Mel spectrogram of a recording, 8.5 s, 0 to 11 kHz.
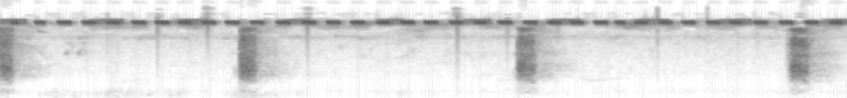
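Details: Bushbuck at Nkorho around 4–4:30 a.m. gives hoarse, explosive alarm barks about every three seconds over steady night crickets.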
